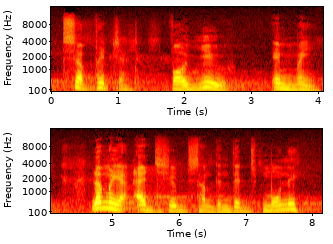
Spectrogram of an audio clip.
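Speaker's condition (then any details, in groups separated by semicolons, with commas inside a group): Cerebral palsy; speech hard to understand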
